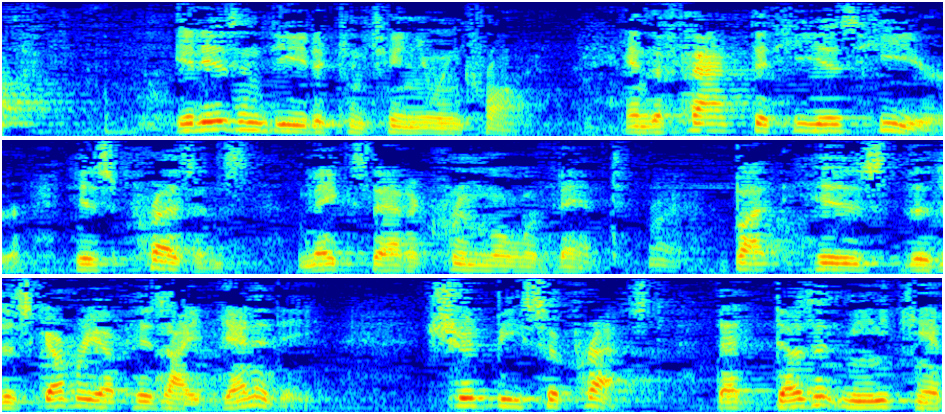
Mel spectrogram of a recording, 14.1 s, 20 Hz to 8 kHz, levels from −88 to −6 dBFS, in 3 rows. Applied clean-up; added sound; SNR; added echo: none; none; none; none.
